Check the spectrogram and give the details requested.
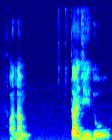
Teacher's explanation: ফা ওপেন থাকবে, লাম ওপেন থাকবে, মিম এখানে এজাহার করবো আমরা , ফালাম তাজিদু মানে পাওয়া, তা ওপেন থাকবে, জিমটাকে রাইট দিবেন,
